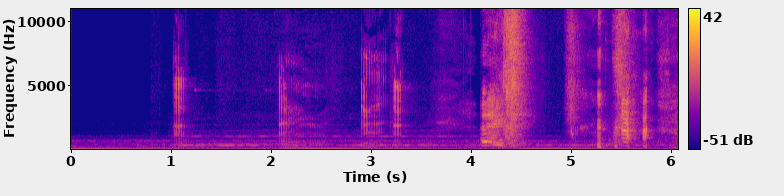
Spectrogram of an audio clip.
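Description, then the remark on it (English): A sharp sneeze bursts out after a few quiet seconds, followed by a couple of shorter snorting sniffs over a steady low background hum. “please cover your mouth when you sneeze.”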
